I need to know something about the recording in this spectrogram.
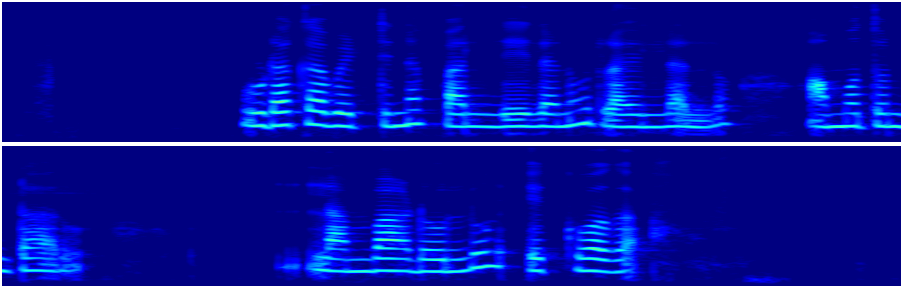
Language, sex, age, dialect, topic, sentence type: Telugu, female, 18-24, Telangana, agriculture, statement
